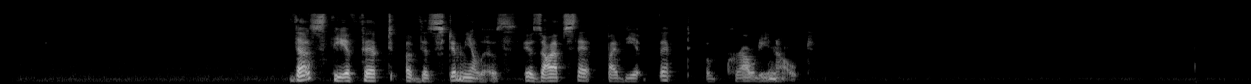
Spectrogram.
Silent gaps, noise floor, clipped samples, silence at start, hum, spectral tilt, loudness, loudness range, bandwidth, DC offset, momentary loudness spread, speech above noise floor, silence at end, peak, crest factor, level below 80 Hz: none; -74 dBFS; under 0.1%; 2.9 s; none; -3 dB/octave; -28 LUFS; 13 LU; 11.5 kHz; under 0.1%; 17 LU; 46 dB; 4.4 s; -8 dBFS; 24 dB; -88 dBFS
